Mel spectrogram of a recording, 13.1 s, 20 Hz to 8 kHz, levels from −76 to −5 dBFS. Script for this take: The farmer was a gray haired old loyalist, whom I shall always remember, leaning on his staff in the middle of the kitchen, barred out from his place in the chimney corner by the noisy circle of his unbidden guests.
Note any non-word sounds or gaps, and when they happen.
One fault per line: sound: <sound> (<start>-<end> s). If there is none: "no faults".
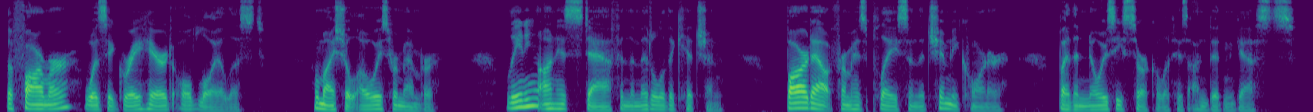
no faults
